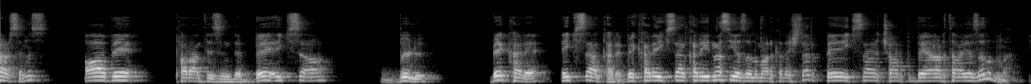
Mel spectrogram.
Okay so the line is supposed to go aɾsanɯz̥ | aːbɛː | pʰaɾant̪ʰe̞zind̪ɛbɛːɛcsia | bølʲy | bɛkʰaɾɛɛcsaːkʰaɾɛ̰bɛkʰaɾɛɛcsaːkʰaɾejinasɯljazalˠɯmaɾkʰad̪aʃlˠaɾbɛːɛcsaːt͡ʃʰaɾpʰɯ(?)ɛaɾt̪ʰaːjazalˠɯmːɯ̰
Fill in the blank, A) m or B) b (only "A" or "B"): B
